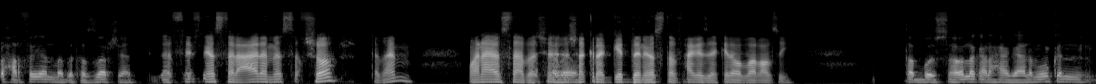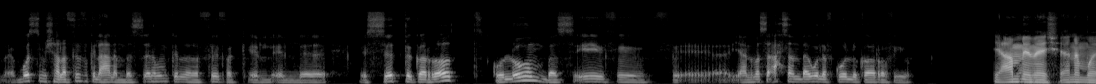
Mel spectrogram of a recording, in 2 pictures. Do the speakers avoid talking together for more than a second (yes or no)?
yes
